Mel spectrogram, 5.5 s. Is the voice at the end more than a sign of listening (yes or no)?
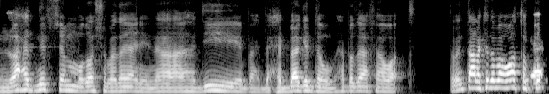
no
